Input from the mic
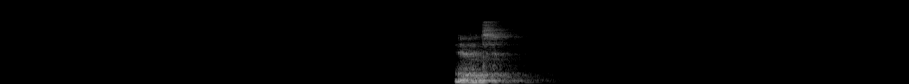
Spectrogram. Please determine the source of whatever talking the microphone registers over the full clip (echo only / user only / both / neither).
user only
